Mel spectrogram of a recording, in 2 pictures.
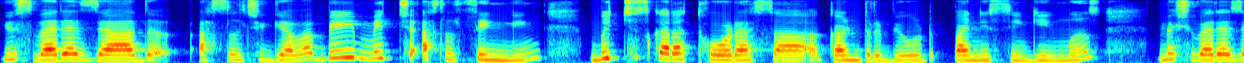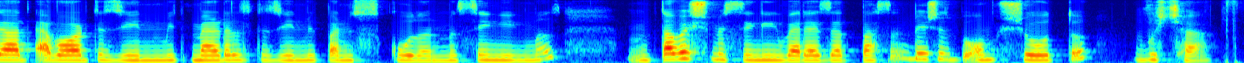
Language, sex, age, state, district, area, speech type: Kashmiri, female, 30-45, Jammu and Kashmir, Bandipora, rural, spontaneous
